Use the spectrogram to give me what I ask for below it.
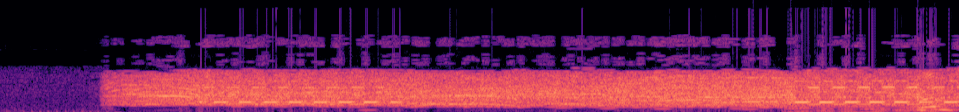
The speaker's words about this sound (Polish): telefon do ciebie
